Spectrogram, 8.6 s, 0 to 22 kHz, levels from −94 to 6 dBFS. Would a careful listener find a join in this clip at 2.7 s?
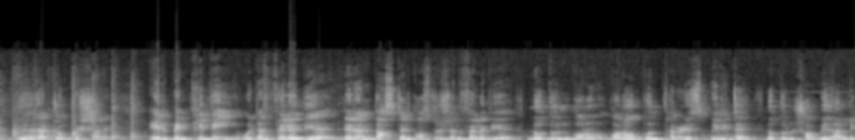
no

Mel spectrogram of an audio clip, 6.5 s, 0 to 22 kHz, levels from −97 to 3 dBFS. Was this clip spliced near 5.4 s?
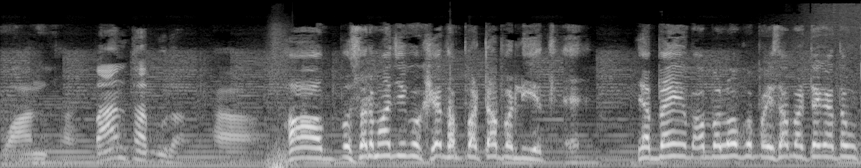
no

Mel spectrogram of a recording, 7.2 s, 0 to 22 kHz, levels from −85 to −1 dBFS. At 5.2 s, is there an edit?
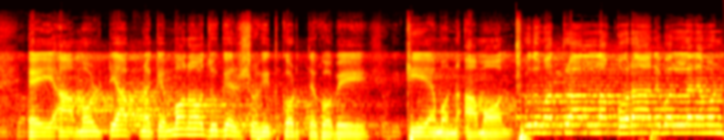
yes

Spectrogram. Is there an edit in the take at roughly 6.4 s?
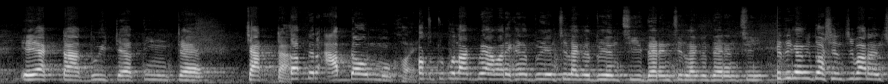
no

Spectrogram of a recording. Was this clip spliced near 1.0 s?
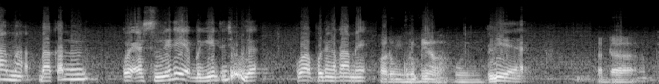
yes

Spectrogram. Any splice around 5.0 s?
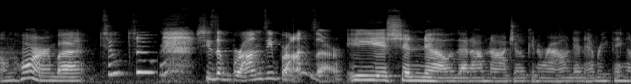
no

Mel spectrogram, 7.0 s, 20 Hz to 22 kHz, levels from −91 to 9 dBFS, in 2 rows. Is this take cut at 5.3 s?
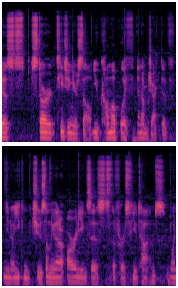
no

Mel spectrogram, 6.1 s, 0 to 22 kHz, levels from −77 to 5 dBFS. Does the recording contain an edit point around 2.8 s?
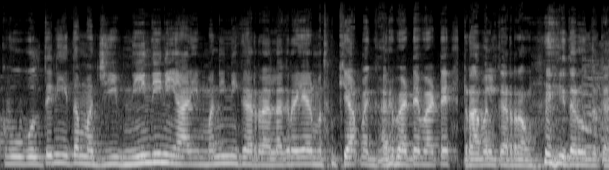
no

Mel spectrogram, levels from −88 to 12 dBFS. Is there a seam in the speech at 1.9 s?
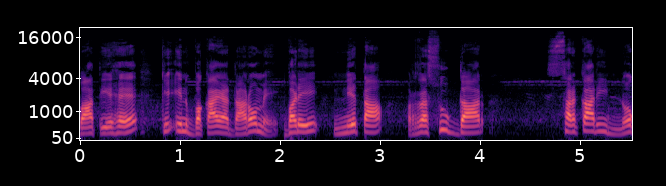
yes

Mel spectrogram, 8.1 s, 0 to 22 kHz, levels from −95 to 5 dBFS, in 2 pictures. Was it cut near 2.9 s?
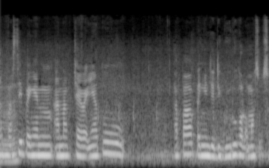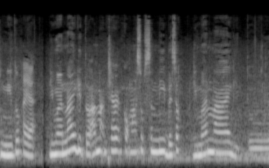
no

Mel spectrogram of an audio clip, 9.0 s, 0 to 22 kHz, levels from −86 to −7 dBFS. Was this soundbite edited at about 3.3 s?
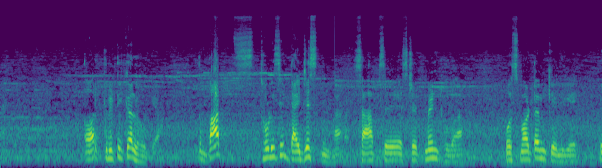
no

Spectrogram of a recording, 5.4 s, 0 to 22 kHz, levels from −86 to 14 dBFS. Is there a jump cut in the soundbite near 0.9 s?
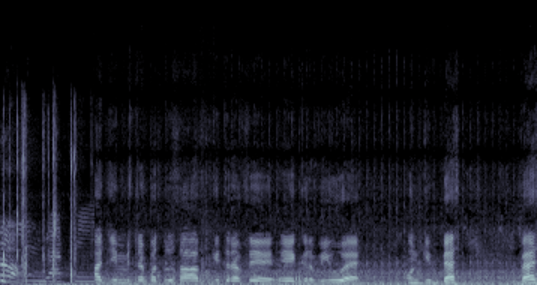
yes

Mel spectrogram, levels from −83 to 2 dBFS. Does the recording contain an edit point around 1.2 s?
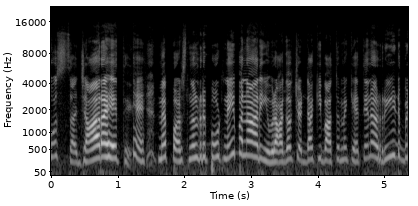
yes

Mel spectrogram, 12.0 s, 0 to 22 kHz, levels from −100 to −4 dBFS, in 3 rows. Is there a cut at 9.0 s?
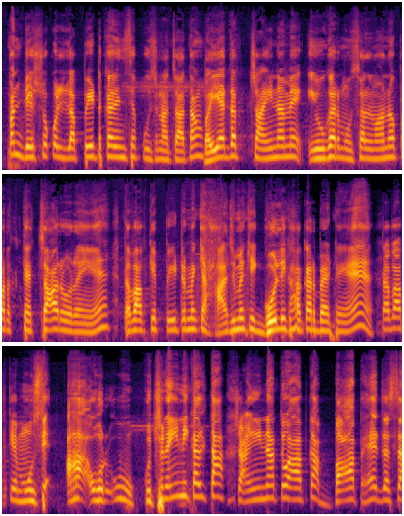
no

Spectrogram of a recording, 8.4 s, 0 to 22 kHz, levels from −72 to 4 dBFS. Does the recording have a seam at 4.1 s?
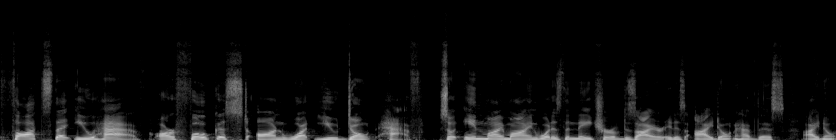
no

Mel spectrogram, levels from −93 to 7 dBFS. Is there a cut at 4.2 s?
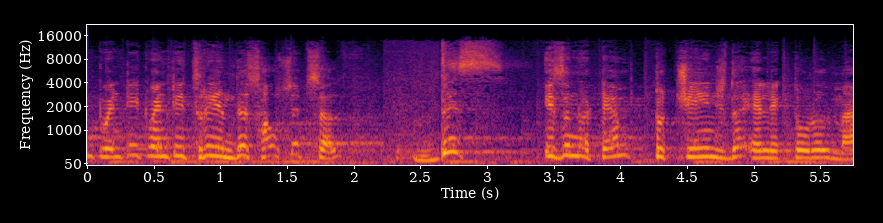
no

